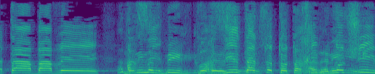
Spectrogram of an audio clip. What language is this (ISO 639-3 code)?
heb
